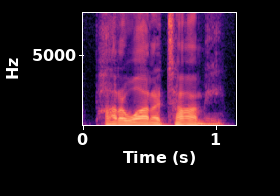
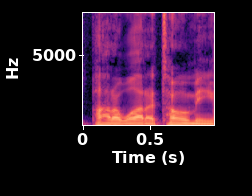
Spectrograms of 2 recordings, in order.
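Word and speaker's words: Potawatomi: In the 1700s, the areas were were occupied by the Padawanatami, as we found out. That's how it's pronounced after after the bottom of the M.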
